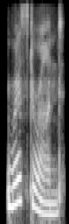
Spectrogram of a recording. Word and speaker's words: restaurant: restaurant, Restaurant. Restaurant. Esquece essas duas aqui. Em algumas pronúncias, a gente vai usar um O aqui. Restaurant. Restaurant. Mas muitas vezes a gente simplesmente tira restaurant. Restaurant.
